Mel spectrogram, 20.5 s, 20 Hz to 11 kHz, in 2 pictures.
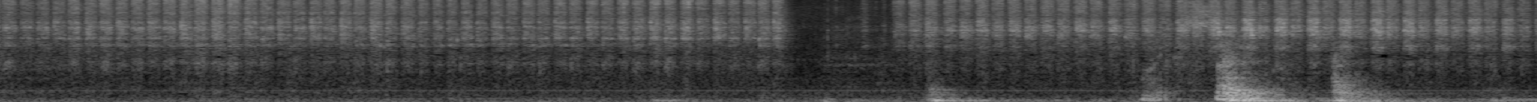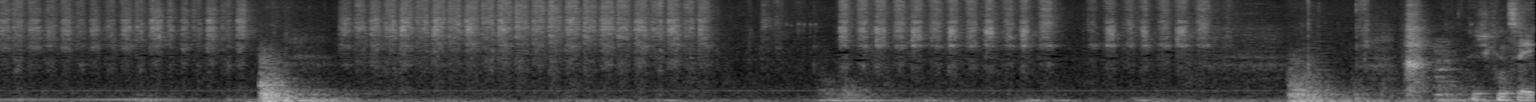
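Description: Sandpaper rubs repeatedly over small plastic parts of an Italeri 1/72 Jaguar T2 model kit, a close, steady scratchy rasp in short back-and-forth strokes broken by brief pauses and knocks.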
